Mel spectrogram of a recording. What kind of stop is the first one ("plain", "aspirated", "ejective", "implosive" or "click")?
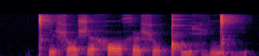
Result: click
